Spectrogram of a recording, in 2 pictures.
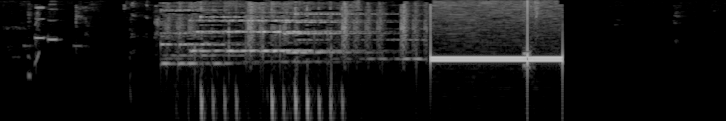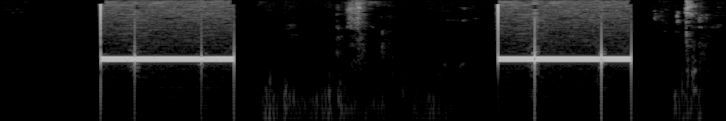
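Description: Telephone line tones while a call is transferred: a short stretch of mixed beeping tones, then three long, steady, even tones of about two seconds each, separated by silent pauses.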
